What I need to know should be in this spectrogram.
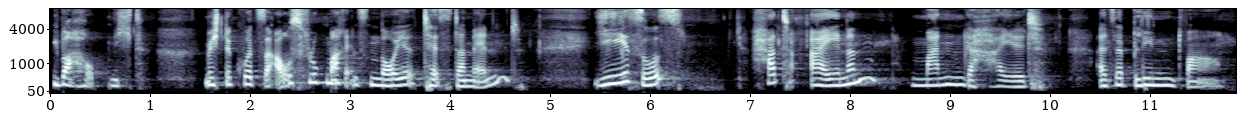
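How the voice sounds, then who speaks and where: A woman preacher telling a story as a sermon in an animated, conversational, jokey way. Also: medium pitch, slow. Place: church hall. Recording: long reverb in a church hall.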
